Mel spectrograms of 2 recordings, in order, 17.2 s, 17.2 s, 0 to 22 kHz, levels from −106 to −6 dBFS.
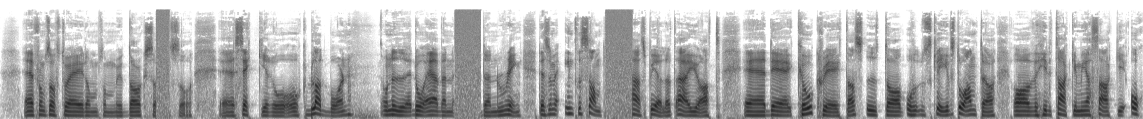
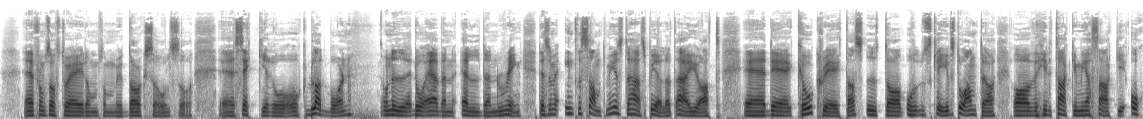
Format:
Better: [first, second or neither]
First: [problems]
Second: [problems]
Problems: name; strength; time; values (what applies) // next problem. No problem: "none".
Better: second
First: audio cutting out; filled with static; at 2.5 s, at 7 s and at 9 s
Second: none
